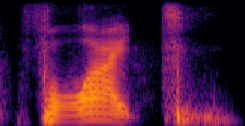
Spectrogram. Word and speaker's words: flight: okay you just remember you should pronounce the ending sound of this word okay so could you pre-pronounce it for me it is flight just remember the letter t Okay flight okay so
